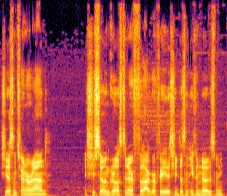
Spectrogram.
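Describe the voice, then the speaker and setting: Man, lowish voice, reading game text aloud, casual asides, light music behind. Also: steady tone, quick pace. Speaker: video game playthrough host. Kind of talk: reading visual novel narration aloud with casual commentary.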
